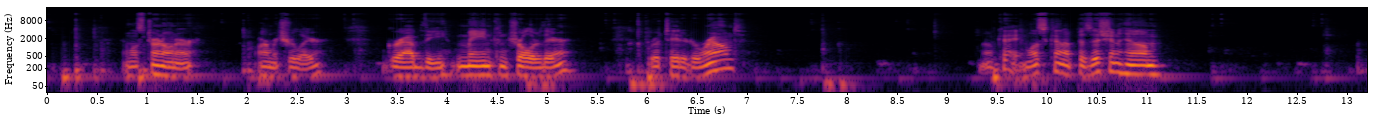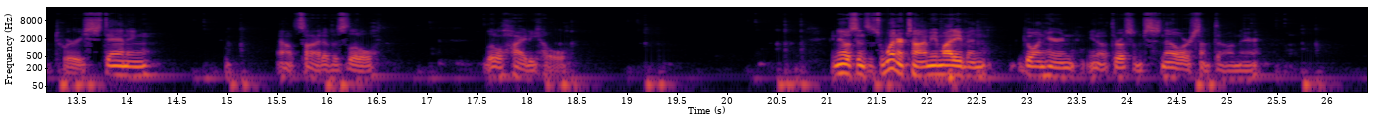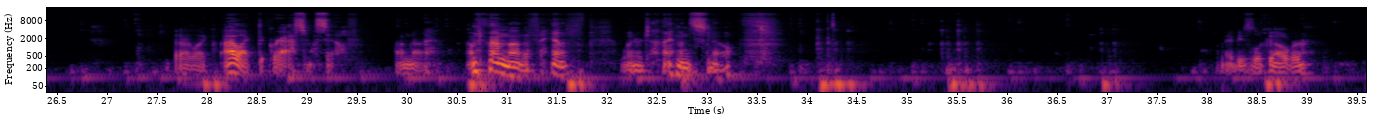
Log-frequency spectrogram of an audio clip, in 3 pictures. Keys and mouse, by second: 4.2 right click, 4.4 r, 5.4-7.3 right drag, 5.6 r, 7.4-10.1 drag, 7.5 g, 8.5 middle click, 9.6-11.2 middle drag, 10.2-14.2 right drag, 11.8-13.8 middle drag, 13.0 r, 14.4-17.3 drag, 14.8 g, 15.7 r, 17.8 r, 18.7 right click, 18.9 g, 19.1-23.2 drag, 20.2 r, 21.2 g, 24.1-28.6 right drag, 24.4 g, 25.4 g, 26.4-28.6 drag, 27.7 g, 29.0 click, 30.3-32.2 right drag, 30.3 g, 31.4 g, 32.8 click, 33.8 r, 34.4 click, 35.1 r, 36.7 g, 37.6 click, 38.3-39.3 drag, 38.3 g.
